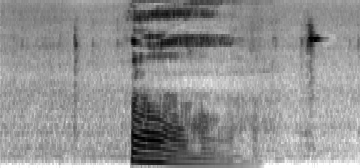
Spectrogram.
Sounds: Sigh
